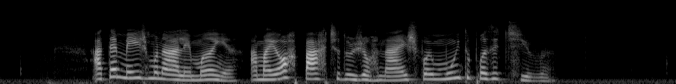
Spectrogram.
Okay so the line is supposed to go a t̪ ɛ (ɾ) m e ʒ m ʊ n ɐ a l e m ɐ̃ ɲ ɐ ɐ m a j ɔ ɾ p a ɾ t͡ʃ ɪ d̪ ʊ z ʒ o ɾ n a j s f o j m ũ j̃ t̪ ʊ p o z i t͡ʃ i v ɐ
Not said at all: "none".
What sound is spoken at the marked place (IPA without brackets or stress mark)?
none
